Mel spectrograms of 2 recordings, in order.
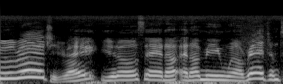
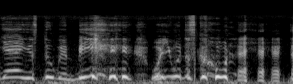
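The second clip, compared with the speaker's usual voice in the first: high retold jeer broken by laughs; laughing mock scorn; 4 dB louder than usual. Friend mocking his schooling, high laughing mock scorn. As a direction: mimic a scornful friend while cracking up. Retold insult, teller cracking up.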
